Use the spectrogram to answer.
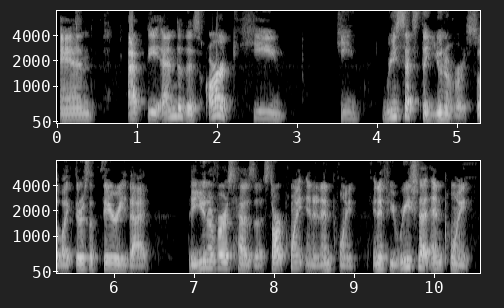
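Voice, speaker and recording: Bright-voiced man chatting casually. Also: mid-range voice, moderate pace. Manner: rambling, explaining, swears casually. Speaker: podcast co-host. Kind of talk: casual chat.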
